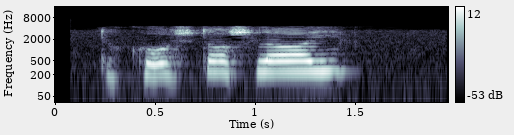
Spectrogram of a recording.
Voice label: "koschteanschlaj", alsace

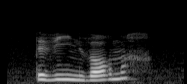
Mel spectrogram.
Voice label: "winwarmer", Bas Rhin; vin; chauffe vin

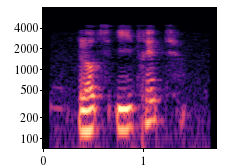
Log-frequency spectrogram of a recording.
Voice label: "platzintriit", Alsace

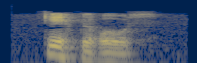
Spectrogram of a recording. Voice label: "girtelros", alsace

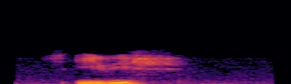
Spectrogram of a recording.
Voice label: "iwisch", alsace

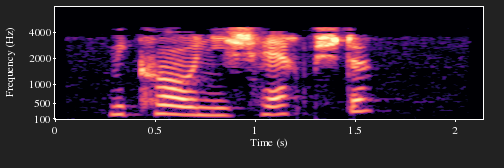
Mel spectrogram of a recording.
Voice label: "mechanisch", Bas Rhin; vin; recolter à la machine

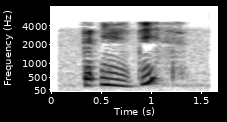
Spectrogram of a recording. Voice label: "iltis", alsace

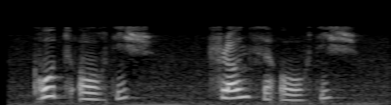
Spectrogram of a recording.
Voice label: "krut artig", Bas Rhin; vin; végétal

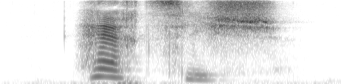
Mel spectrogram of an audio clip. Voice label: "herzlich", alsace

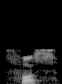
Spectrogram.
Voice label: "fass", alsace

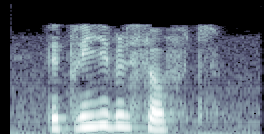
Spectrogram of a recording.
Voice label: "triiwelsaft", Bas Rhin; jus de raisin; vin

